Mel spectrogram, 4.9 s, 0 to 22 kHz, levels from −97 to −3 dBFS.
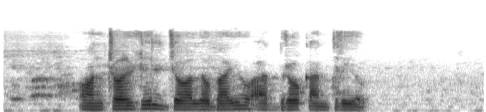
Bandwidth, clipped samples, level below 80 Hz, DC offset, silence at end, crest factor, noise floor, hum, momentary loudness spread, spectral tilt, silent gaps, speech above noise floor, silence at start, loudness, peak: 7.6 kHz; under 0.1%; -52 dBFS; under 0.1%; 1.2 s; 20 dB; -65 dBFS; none; 19 LU; -7 dB/octave; none; 44 dB; 0.1 s; -21 LUFS; -2 dBFS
